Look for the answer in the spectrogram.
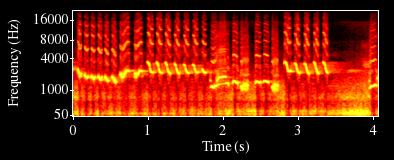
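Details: White-rumped shama giving a loud kretekan call meant to provoke other birds: rapid runs of harsh, ladder-like clicking notes, each burst sliding slightly in pitch, repeated in quick succession with brief gaps.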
